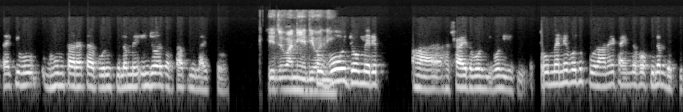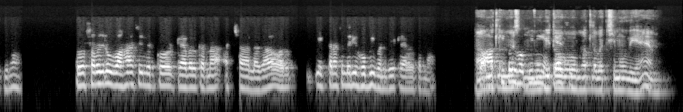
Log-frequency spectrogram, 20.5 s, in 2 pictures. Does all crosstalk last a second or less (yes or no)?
no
